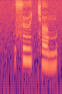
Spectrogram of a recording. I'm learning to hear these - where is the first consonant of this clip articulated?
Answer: tongue tip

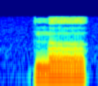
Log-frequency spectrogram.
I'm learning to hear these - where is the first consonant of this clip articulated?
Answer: tongue tip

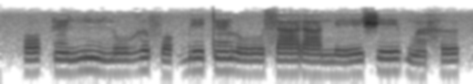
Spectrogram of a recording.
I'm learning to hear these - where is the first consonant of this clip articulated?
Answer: velum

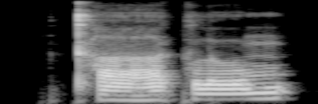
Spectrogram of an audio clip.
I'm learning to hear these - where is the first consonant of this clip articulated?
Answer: velum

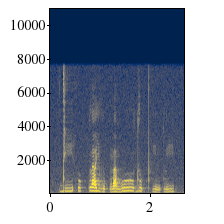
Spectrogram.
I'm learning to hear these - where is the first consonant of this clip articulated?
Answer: tongue tip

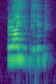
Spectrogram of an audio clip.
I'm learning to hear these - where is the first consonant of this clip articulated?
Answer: retroflex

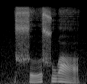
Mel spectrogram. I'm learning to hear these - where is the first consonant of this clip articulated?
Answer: tongue tip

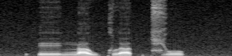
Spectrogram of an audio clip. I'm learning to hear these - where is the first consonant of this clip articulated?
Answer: throat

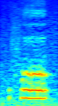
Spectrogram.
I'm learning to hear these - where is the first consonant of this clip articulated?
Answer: lips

